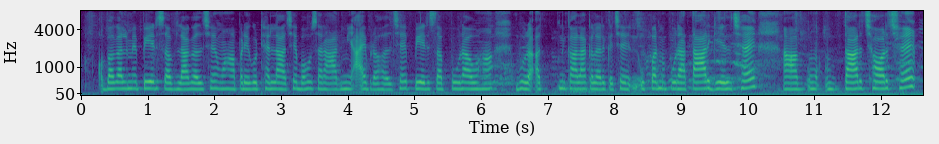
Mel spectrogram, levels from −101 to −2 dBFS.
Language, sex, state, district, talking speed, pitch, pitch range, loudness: Maithili, male, Bihar, Samastipur, 165 wpm, 230 Hz, 220-240 Hz, -37 LUFS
